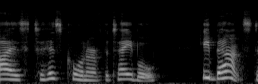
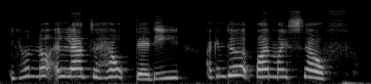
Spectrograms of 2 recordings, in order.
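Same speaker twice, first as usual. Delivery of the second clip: put-on higher child's declaration; bossy little boy; 8 semitones higher than usual. A narrator's reading. Little boy telling his daddy not to help, high and bossy. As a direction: announce it like a proud small kid.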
